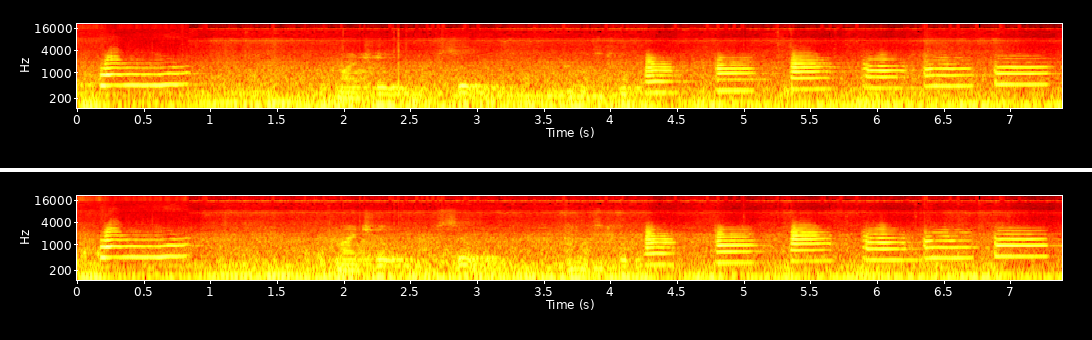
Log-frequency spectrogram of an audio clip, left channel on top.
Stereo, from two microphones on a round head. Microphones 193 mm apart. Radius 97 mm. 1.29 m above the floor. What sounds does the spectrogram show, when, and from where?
0.2 s a cat meowing: 10° right (ahead or behind), 0.6 m
1.8 s a man speaking: 35° right (ahead or behind), 4 m
4.2 s a trumpet: 15° right (ahead or behind), 0.7 m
